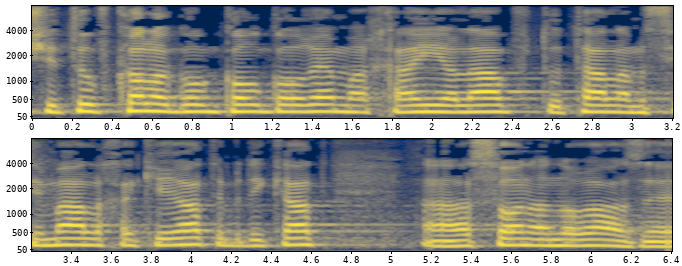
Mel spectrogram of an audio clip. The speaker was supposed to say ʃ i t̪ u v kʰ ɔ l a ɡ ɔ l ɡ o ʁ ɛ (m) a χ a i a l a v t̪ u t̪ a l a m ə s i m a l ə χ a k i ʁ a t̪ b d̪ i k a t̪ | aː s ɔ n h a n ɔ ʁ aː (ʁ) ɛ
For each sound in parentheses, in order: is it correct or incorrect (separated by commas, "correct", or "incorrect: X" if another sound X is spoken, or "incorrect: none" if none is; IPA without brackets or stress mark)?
correct, incorrect: z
